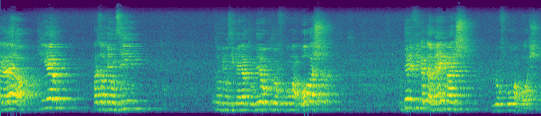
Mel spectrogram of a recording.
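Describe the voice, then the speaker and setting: A man with a Brazilian accent leading an impressions class in a comedy sketch, loud and bossy, calling out to a group. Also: sits high, slight background noise. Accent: Brazilian Portuguese. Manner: loud, bossy, shouting call-and-response. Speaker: impressions teacher. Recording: echoey room from far off.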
